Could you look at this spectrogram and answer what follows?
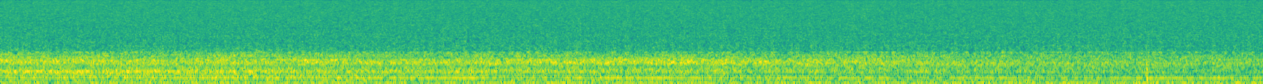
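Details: Steady broadband hiss with a low engine-like hum and faint tonal lines throughout, and no animal voice audible.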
